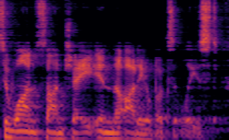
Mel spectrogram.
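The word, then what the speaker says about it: Siuan Sanche: her name when she's like delirious she goes silwan and it's pronounced siwan sanchez in the audiobooks at least hey uh i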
